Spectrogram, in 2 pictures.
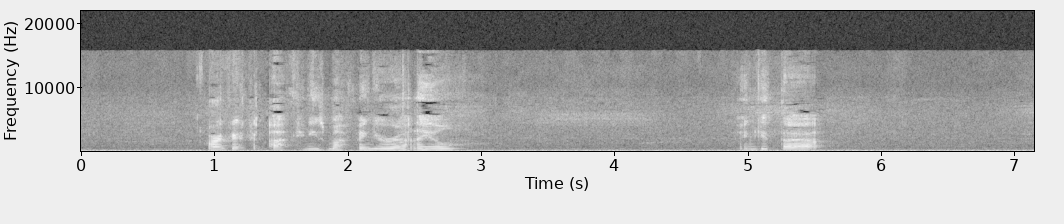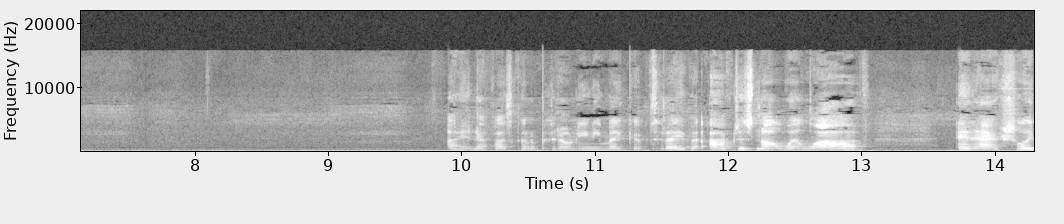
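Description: A woman talks calmly and with animation, close to the microphone, in short bursts.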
